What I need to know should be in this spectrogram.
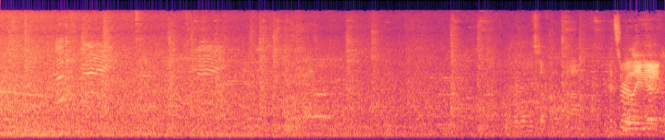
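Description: Train carriages rattle and clatter along the tracks.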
